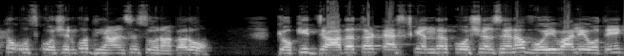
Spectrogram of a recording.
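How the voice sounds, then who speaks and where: A young male science teacher talks in a high, bright voice. He quizzes his students as he goes. He then slows right down to dictate notes word by word. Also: rough recording. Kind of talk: classroom lecture in Hindi with English dictation.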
